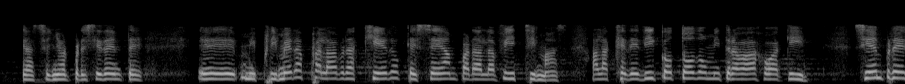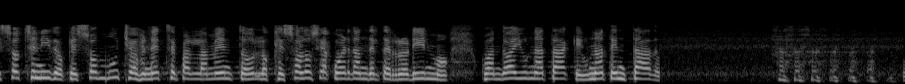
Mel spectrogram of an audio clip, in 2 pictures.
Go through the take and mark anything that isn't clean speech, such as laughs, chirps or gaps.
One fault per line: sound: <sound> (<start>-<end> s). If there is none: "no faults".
sound: laugh (16.7-18.0 s)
